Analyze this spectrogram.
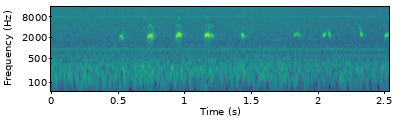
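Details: Osprey at a Scottish nest during mating and a changeover between the pair, on a nest camera; a rapid run of about ten short, high, piercing whistled chirps, a few louder, spaced irregularly under half a second apart.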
